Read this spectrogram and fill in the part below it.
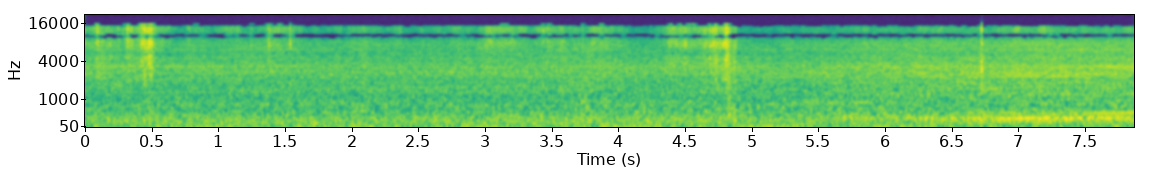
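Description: A plastic glove stretches and snaps onto a hand.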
